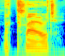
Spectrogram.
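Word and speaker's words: MacLeod: the son of leod became ma leod or McLoud is how we pronounce it you'll often hear the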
